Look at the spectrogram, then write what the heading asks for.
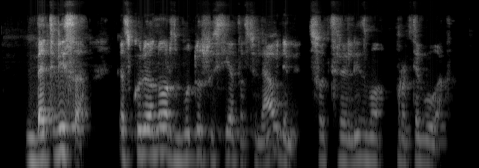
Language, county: Lithuanian, Vilnius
